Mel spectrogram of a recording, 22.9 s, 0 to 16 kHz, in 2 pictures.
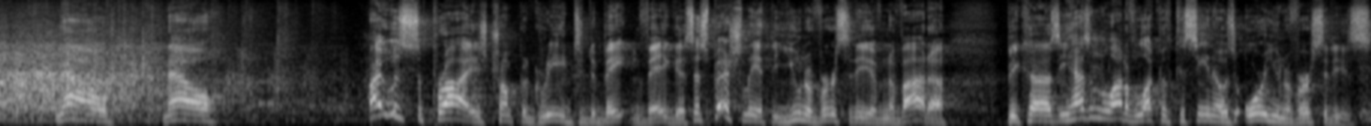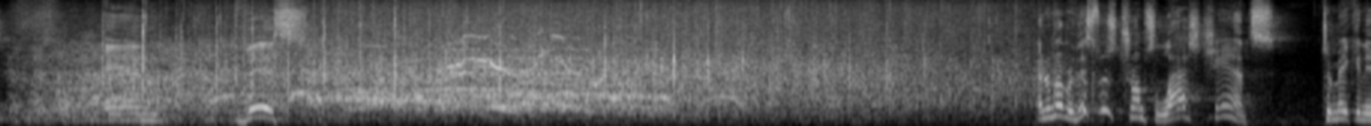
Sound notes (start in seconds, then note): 12.2 cheers and applause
